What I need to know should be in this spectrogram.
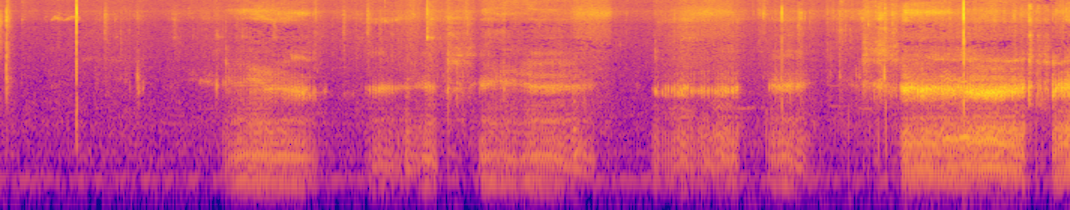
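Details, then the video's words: Puppy growling while two young dogs fight over a chew indoors: a run of rough buzzy growls in repeated bursts of one to two seconds, getting louder and harsher near the end. "Puppy makes weird noises"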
